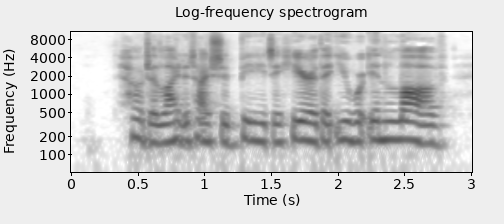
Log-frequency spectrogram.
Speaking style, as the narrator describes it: exclaimed Levin

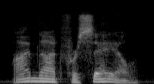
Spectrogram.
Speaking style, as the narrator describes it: he replied quietly

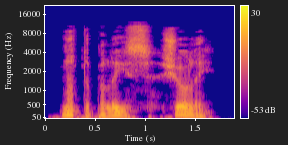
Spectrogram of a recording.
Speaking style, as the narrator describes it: I whispered to him in some anxiety

